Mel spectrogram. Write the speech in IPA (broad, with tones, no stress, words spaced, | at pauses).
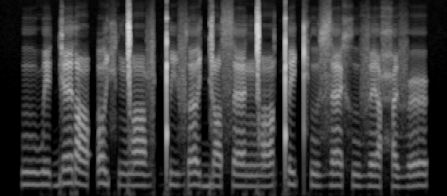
u˨wɪ˨ ɡɛ˦ɾɑ˨ʔɔ˦˨ç ŋ͡ǀɑ˨v ǃi˨vɾʌ˦˨ɟɑ˨ sæ˨ ŋ͡ǀɑ˨˦ǃɪ˦cʰu˨ zæ˦xu˨vɛ˨ħɪ˨v ə˞˦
